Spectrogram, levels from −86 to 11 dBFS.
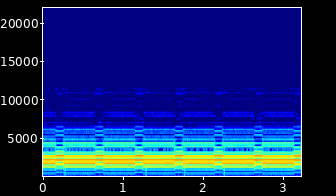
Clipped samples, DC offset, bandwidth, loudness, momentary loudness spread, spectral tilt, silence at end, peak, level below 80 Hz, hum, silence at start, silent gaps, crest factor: under 0.1%; under 0.1%; 6.6 kHz; -11 LUFS; 1 LU; 3 dB/octave; 0 s; -4 dBFS; -68 dBFS; none; 0 s; none; 10 dB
